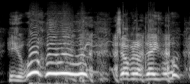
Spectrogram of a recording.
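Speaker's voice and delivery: high, loud whooping; hammed-up falsetto woo-hoo; mock shrieking whoops. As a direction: whoop like someone with a mouse up their shorts. Mimics the teacher's shrieks.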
